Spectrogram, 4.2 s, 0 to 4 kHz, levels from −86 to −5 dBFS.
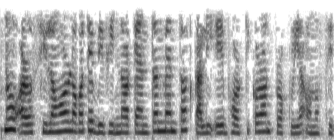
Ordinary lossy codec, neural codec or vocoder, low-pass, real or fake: AAC, 32 kbps; none; 3.6 kHz; real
